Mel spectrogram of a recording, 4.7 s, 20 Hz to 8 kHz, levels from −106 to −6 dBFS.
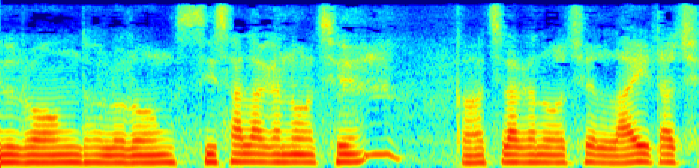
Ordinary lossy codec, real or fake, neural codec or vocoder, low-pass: MP3, 32 kbps; fake; codec, 16 kHz in and 24 kHz out, 0.9 kbps, LongCat-Audio-Codec, four codebook decoder; 7.2 kHz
